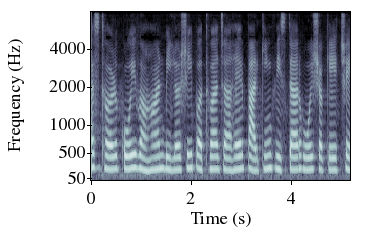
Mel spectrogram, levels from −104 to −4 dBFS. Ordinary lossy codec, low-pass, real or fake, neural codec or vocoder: none; none; fake; codec, 16 kHz, 2 kbps, FunCodec, trained on LibriTTS, 25 frames a second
